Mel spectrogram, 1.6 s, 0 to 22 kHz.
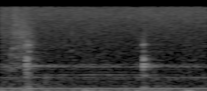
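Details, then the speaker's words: Commodore 1581 3.5-inch disk drive during refurb, saving a file with write protect tab set to write-enabled: two crisp ticks about a second apart over faint steady motor hum; normal head stepping during write. "i'm going to try to save this as hey one which will be the file name with it right enabled look at the led here"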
